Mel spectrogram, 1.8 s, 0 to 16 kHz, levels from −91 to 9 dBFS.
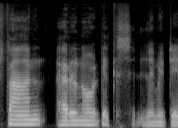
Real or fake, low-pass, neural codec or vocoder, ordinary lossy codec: fake; 14.4 kHz; codec, 44.1 kHz, 2.6 kbps, SNAC; none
